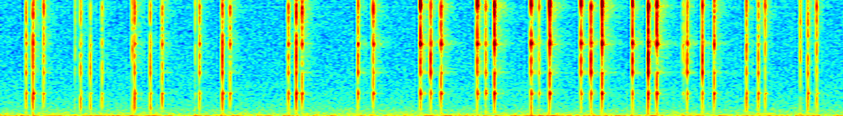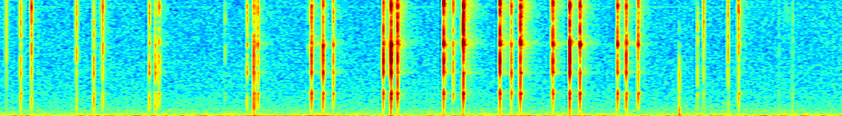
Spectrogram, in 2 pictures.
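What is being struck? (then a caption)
Glass jar filled with candle wax. Long nails tap and scratch a clear glass jar filled with green wax candle. The result is a quick, uneven run of sharp, bright, dry clicks with almost no ring, over a faint low hum.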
